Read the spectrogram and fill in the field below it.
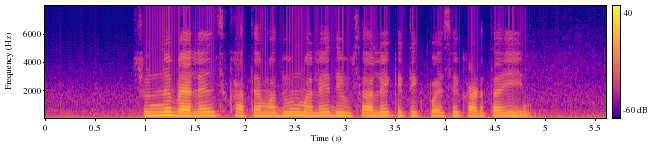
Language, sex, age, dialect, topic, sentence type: Marathi, female, 41-45, Varhadi, banking, question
